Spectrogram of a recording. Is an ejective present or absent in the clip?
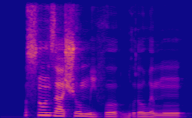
absent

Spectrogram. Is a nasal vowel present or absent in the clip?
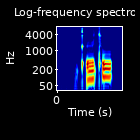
absent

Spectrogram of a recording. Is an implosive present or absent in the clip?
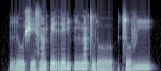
absent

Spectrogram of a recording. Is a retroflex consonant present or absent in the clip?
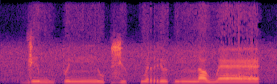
absent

